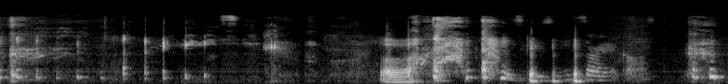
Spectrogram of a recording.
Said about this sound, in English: Excuse me. Sorry, I coughed.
